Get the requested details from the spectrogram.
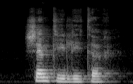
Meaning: centilitre, centiliter
- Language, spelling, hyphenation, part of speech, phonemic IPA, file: Dutch, centiliter, cen‧ti‧li‧ter, noun, /ˈsɛn.tiˌli.tər/, Nl-centiliter.ogg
